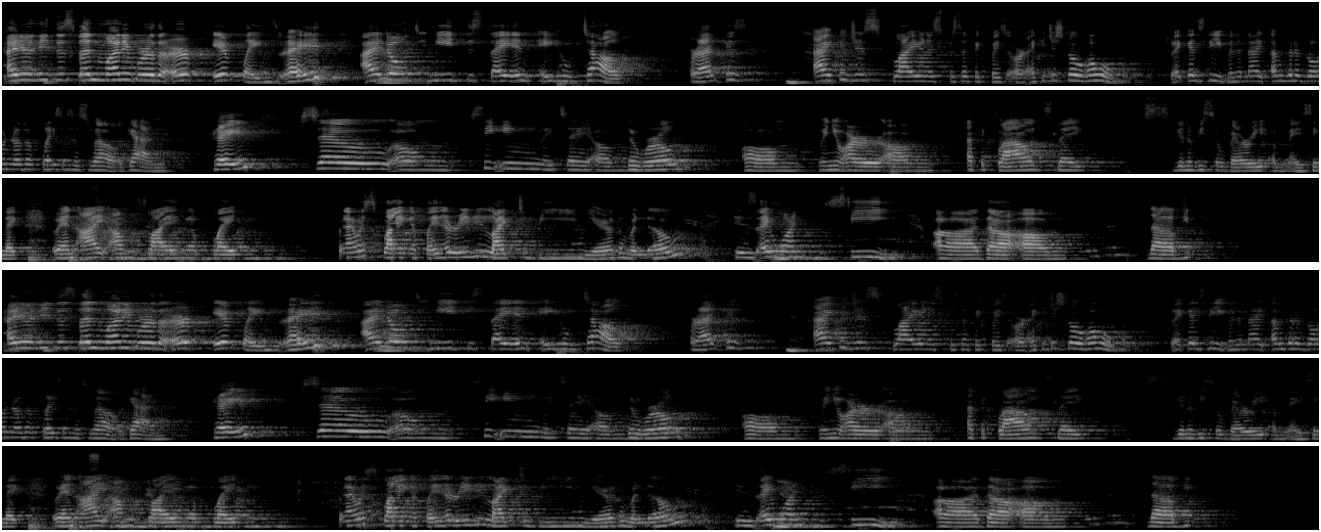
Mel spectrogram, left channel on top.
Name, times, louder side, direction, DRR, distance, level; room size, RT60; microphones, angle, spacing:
voice 1, 0.0-6.2 6.9-7.4 8.1-11.2 11.7-14.8 15.3-15.7 16.2-17.7 18.0-20.0 20.6-22.5 22.8-24.0 24.9-28.7 29.7-34.4 34.8-38.2, left 3 dB, 65° left, 8 dB, 1.3 m, -34 dB
voice 2, 7.8-8.1 27.1-27.2 27.5-30.1 32.3-32.7 34.0-34.7 35.2-35.3, right 1 dB, 55° right, 6 dB, 1.5 m, -44 dB
30.0 x 23.0 x 5.4 m, 1.3 s
head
